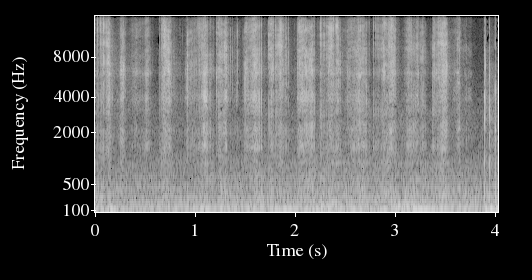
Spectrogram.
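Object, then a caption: Small squeezable ointment tube, metal or plastic laminate. Long manicured nails and fingertips scratch, rub and crinkle a small, partly squeezed Kytta-Salbe ointment tube (metal or laminate) with a printed white label and blue cap end, held in both hands. The result is a steady run of bright, scratchy rasping strokes over a constant low hum, ending with a louder crinkle.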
